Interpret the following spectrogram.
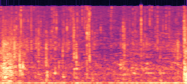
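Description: Faint rustling and crinkling of a plastic tarp and leafy mustard stems as the bundle is lifted and hangs on a handheld hanging scale, over a low steady hum.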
